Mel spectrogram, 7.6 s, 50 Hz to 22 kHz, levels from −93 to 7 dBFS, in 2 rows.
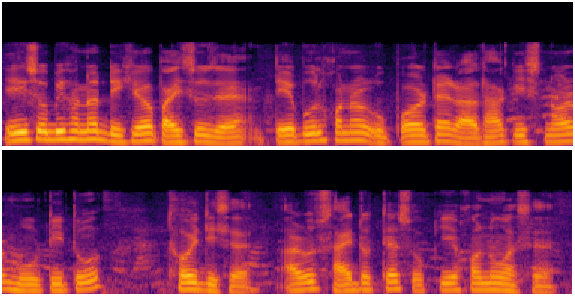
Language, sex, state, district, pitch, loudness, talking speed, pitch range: Assamese, male, Assam, Kamrup Metropolitan, 145 Hz, -17 LUFS, 135 wpm, 130-160 Hz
